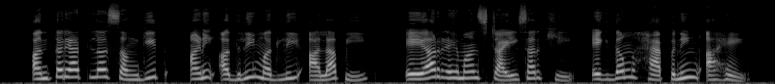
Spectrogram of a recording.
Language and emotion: Marathi, neutral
